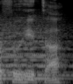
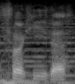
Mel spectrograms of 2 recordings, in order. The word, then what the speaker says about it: Fujita: Why do you keep pronouncing his last name like it's Spanish? Oh, it probably... You're right. That's Japanese pronunciation, not Spanish pronunciation. You're thinking fajita.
